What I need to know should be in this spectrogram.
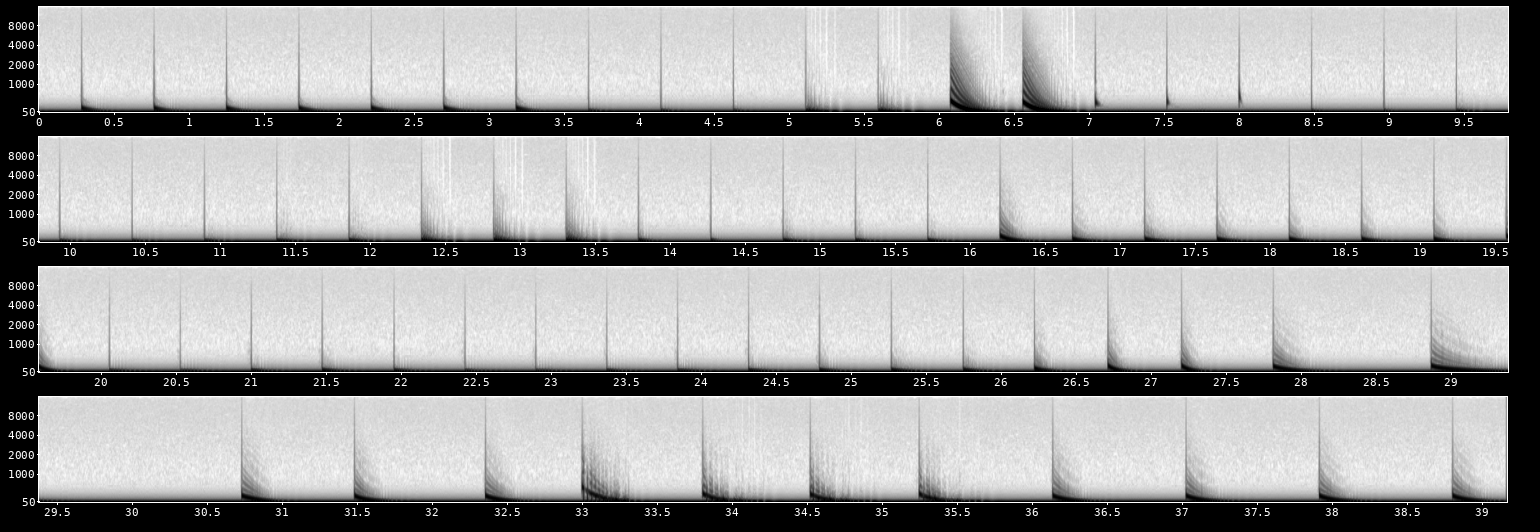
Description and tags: Monotron Drums
Drum made by a Monotron.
